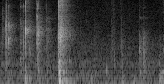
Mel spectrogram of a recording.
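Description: Small plastic Lego bricks clicking as they are pressed together and handled on a wooden tabletop: a quick run of clicks in the first second, the loudest about three-quarters of a second in, then fainter handling.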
